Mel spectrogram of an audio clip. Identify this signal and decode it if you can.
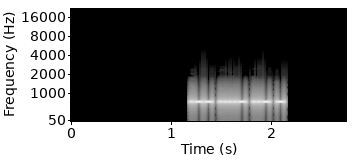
Morse code, heard as a keyed tone, about 50 wpm, 700 Hz. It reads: W4UT
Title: Easy Call Signs - 50wpm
